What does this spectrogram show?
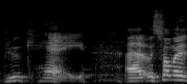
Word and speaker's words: Bouquet: sag uh is Gator the daughter of Mrs bucket it's bouquet it's bouquet good reference there please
